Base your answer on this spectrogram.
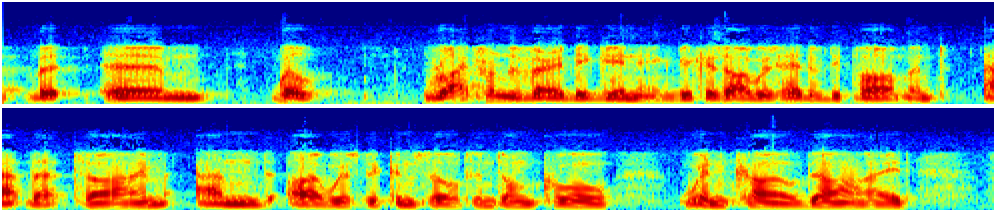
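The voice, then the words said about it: Slightly hoarse, croaky voice. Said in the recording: “I've got a bit of a frog in my throat”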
